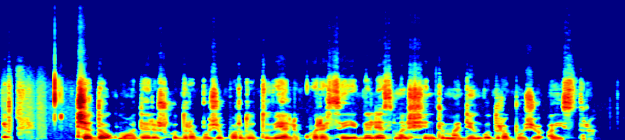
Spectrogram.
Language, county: Lithuanian, Vilnius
